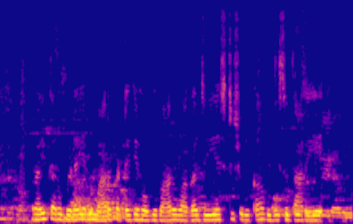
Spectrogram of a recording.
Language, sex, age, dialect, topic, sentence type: Kannada, female, 25-30, Mysore Kannada, agriculture, question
